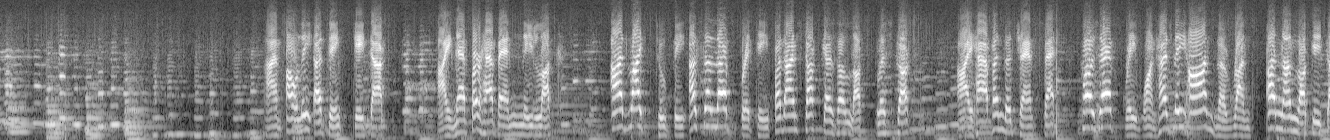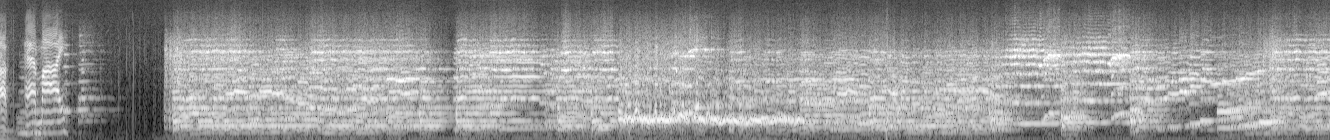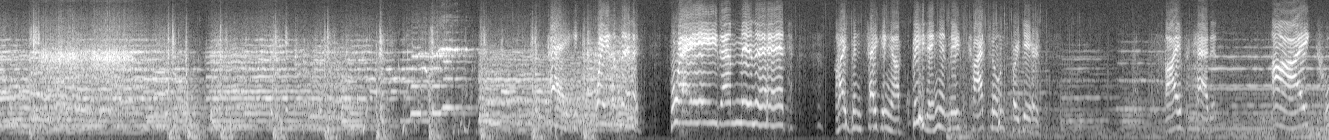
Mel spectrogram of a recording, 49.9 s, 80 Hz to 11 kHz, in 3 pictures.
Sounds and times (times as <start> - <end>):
Music: 0.0 - 49.8.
